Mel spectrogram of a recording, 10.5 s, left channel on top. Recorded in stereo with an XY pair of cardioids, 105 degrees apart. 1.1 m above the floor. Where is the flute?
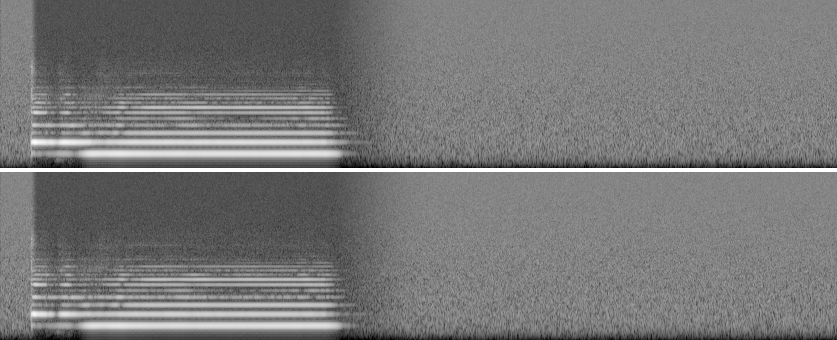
10° left, 1.0 m.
